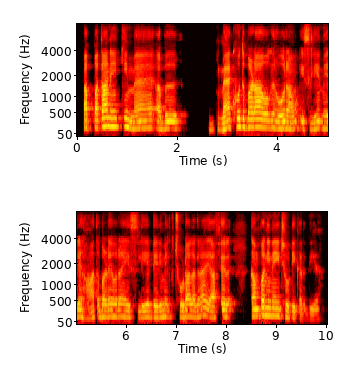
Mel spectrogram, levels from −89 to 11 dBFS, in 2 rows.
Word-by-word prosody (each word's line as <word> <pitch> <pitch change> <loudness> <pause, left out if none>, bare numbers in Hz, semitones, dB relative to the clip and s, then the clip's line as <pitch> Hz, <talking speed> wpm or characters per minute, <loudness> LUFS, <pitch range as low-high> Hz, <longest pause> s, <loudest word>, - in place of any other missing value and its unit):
अब 155 0 +2
पता 180 +4 +6
नहीं 180 -1 +2
कि 180 -1 +1
मैं 150 +1 -1 0.2
अब 130 +1 -7 1.1
मैं 135 +6 +5
खुद 175 0 +3
बड़ा 165 +1 +6
होगर 155 -2 +1
हो 140 0 +2
रहा 140 -2 +2
हूँ, 140 +3 -5
इसलिए 135 +1 -1
मेरे 135 0 -1
हाथ 130 +1 -4
बड़े 130 +1 0
हो 135 0 -1
रहे 135 0 -3
हैं, 130 - -3
इसलिए 125 +1 -3
डेयरी 125 -1 -2
मिल्क 130 0 -11
छोटा 130 +1 0
लग 130 -1 -2
रहा 155 +4 -2
है, 160 - -2
या 115 -2 +1
फिर 135 -1 0 0.4
कंपनी 150 +3 +2
ने 155 - -1
ही 150 - +1
छोटी 120 -3 -2
कर 100 -2 -10
दी 95 0 -12
है। 95 0 -11
135 Hz, 215 wpm, -23 LUFS, 130-155 Hz, 1.1 s, पता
